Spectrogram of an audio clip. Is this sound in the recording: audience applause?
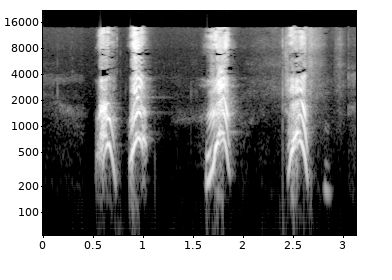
no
